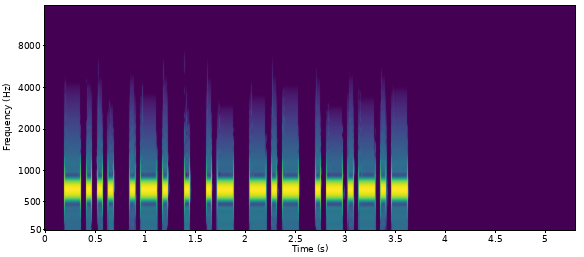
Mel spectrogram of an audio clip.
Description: Morse code, heard as a keyed tone, about 22 wpm, 700 Hz. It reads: BREAK.
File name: practice / 22wpm / Sentences with 2-Word Phrases - 22wpm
